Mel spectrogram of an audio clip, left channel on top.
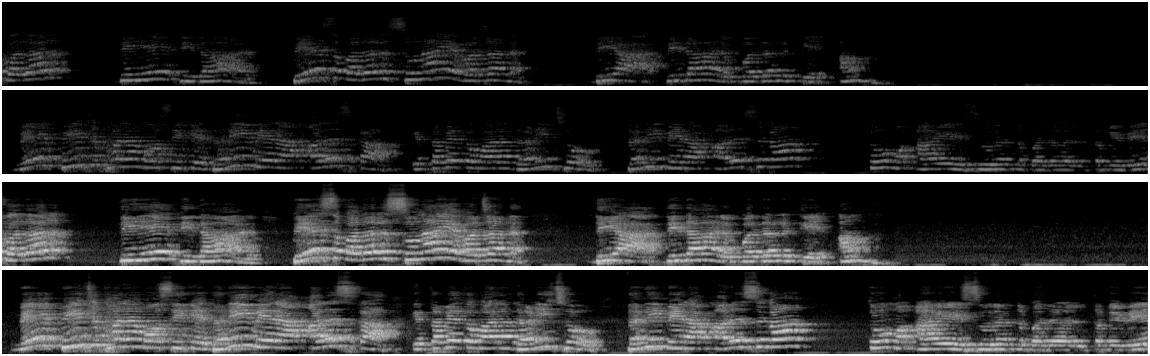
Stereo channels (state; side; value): quieter; left; 22.5 dB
